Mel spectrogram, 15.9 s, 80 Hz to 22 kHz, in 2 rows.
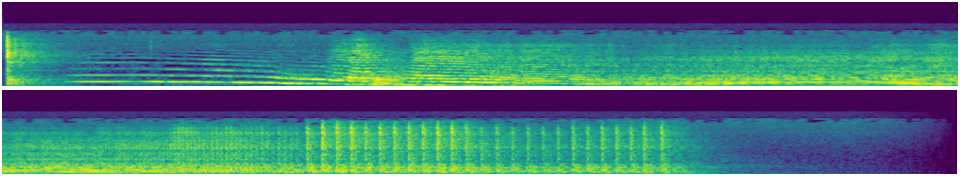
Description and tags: Door creaking 02 2
hinge, close, door, wood, wooden, open, rusty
